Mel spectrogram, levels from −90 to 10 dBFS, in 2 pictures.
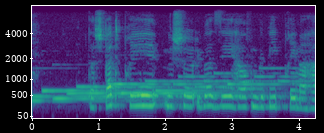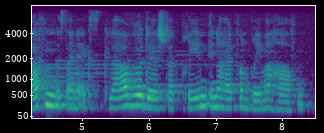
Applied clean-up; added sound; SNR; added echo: none; Mallet percussion; 8 dB; none.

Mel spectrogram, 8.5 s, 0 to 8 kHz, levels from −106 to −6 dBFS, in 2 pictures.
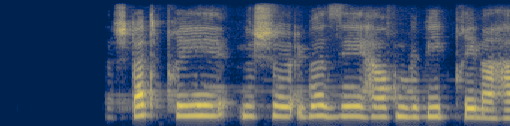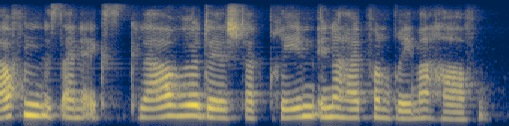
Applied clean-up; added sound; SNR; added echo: neural mask model DeepFilterNet 3.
